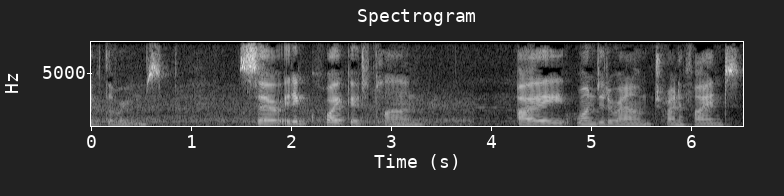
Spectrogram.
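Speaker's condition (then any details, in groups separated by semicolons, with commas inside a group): No condition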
